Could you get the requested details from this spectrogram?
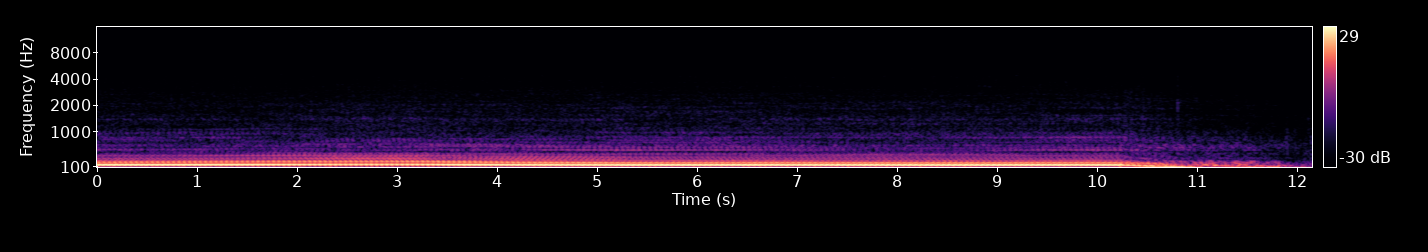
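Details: Engine with HEI ignition and solid motor mounts, first start in the car: loud, steady fast idle with a deep even drone for ten seconds, then winds down as it shuts off; shakes the whole car. Cause of high idle unconfirmed.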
